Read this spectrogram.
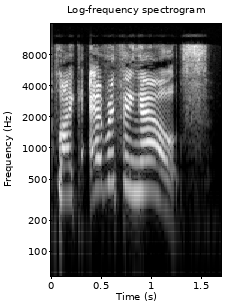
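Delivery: high, loud frustrated shout. Acted. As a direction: yell at the husband over the lost scoop. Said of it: "shouted Clementine".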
